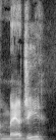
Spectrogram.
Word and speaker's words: Magi: The first one I listened to was Sarak, Gift of Magi, I think is how it's pronounced. Okay. It's like magic without the C.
